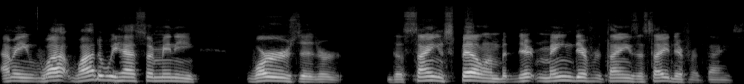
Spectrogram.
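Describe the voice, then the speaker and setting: A man with an American accent, fairly high pitch, ordinary pitch variation and a moderate pace, against a quiet background. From South Carolina. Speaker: hunting podcast host. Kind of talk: casual chat.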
